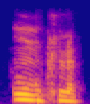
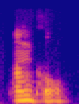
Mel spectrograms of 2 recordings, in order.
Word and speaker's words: oncle: in English you would pronounce it kind of like that, uncle. Okay. Mhm. In French, it would be like Oncle.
